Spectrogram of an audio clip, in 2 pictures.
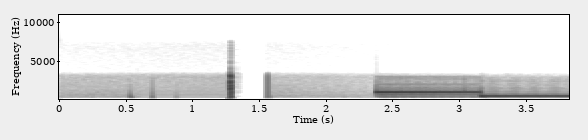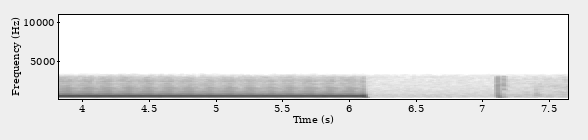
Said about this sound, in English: Scout 3 Air, stand by for tones.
